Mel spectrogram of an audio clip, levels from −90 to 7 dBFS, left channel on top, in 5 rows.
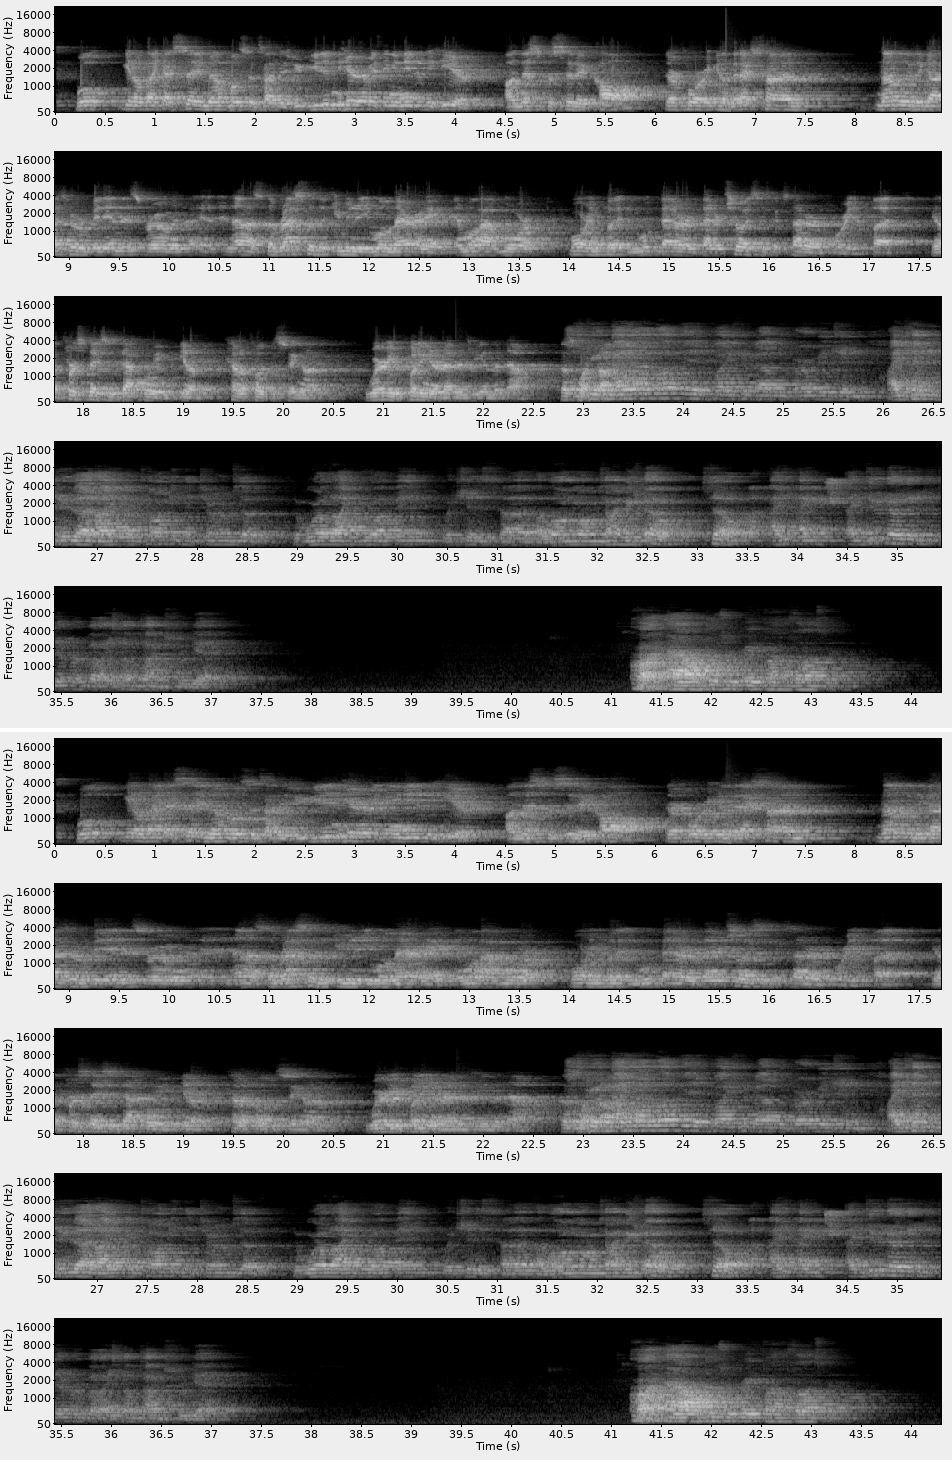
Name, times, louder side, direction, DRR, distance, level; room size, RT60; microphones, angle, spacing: voice 1, 0.2-4.2 4.5-7.5 8.2-13.7 14.0-17.3 17.6-20.4 20.8-22.5 22.8-23.3, left 4 dB, 90° left, 4 dB, 0.3 m, -23 dB
voice 2, 22.8-28.6 29.0-32.7 33.1-34.2 34.5-37.0, equal, ahead, -6 dB, 0.4 m, -30 dB
voice 3, 41.2-43.2, equal, 65° right, -10 dB, 0.7 m, -22 dB
3.3 x 2.1 x 2.5 m, 1.4 s
head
